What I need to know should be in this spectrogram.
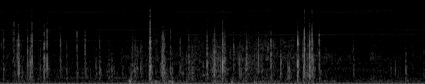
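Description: Paper rustles as a letter is unfolded.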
